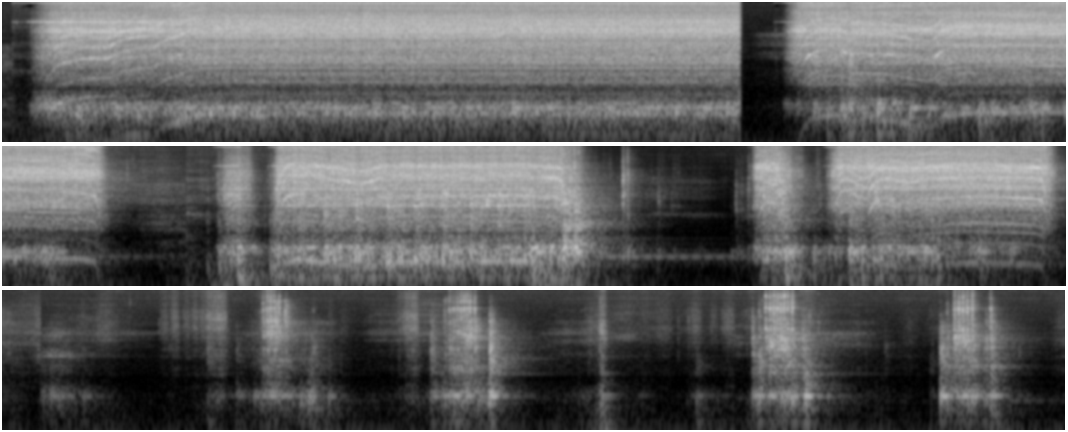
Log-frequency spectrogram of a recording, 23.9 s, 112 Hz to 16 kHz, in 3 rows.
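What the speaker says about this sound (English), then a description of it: "you do have to do the drilling and the tapping and all that stuff into the frame" A power drill grinds into a 2022 Ford F350 truck frame in long steady runs, then in shorter choppy spurts separated by brief pauses, close and loud.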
